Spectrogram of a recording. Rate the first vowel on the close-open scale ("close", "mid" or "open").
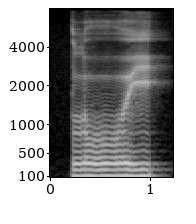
close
